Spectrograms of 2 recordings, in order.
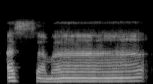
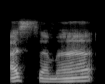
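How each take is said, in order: First: The final vowel is held long. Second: The final vowel is held short. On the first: "harusnya dibaca empat harokat atau lima harokat" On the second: "dua harokat saja"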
